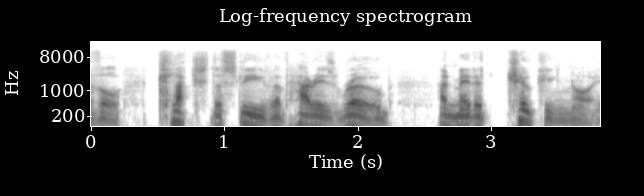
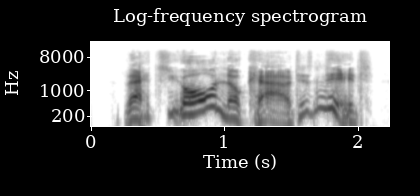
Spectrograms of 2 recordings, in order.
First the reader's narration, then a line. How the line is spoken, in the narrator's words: said Filch, his voice cracking with glee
